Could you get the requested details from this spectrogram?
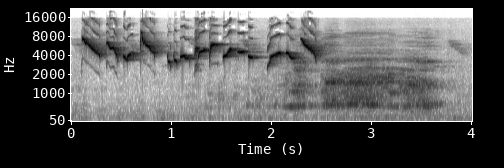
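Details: Energetic white-eye twitter in the dakbal style, intended to excite rival birds: a fast string of high, squeaky, slurred notes, then a lower rasping hiss fading out.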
